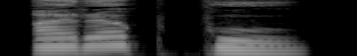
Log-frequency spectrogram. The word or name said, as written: ಅರಿಪೂ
